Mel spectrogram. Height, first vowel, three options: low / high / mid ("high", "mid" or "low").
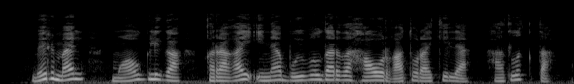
mid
